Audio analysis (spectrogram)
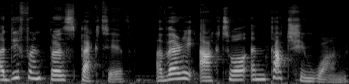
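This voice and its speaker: The voice swings very widely in pitch and moves at a moderate pace. Music plays in the background. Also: woman. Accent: non-native. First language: not English. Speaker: video essayist. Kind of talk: video essay narration.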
